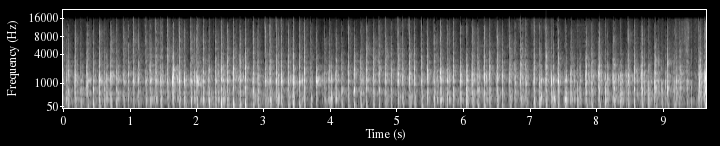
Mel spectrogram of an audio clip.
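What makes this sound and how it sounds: A small Yardley bar soap carton, a paperboard box with a soap bar inside, is held in one hand and tapped fast with long acrylic nails. About 88 crisp, dry clicks come in a rapid, steady stream over nearly ten seconds, centred around 1.4 kHz with a bright edge and almost no low end. Each tap dies away almost at once.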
